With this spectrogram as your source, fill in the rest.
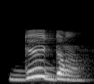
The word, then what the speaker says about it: dedans: Dedans. Dedans. Dedans. فانتبهوا بالنسبة لدedans كنكتبوها بS في آخر الكلمة ولكن ما كنطقوهاش.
